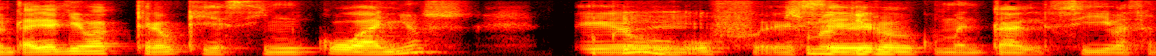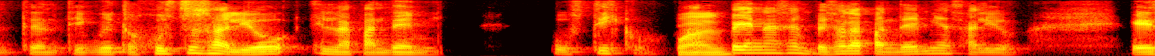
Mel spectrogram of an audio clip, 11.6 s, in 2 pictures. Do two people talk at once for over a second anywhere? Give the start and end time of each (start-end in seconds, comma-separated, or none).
2.9-4.5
